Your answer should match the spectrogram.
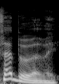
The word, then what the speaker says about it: February: There are two R's in February.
